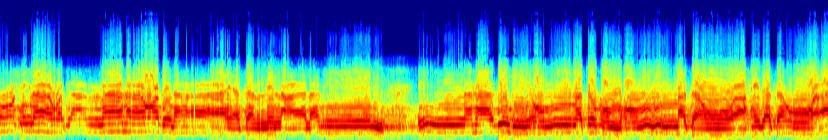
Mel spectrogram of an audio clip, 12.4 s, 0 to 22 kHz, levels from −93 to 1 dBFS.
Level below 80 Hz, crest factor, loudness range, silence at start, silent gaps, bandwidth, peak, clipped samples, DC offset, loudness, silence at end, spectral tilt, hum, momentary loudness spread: -46 dBFS; 6 dB; 2 LU; 0 s; none; 7.4 kHz; 0 dBFS; under 0.1%; under 0.1%; -7 LUFS; 0 s; -7.5 dB/octave; none; 4 LU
